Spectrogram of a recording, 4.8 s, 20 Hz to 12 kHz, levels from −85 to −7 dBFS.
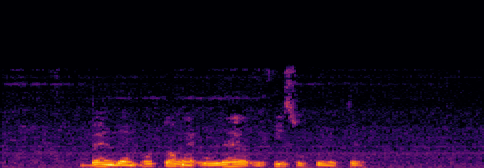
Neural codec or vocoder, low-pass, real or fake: none; 7.2 kHz; real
